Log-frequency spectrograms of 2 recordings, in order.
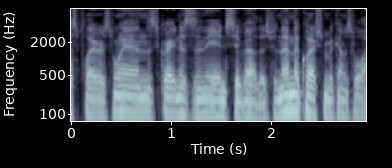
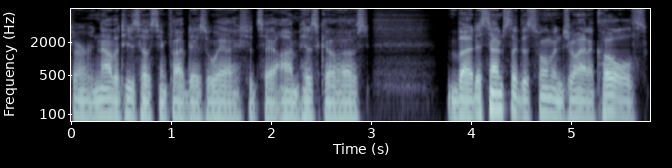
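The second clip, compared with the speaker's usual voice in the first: usual speaking voice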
